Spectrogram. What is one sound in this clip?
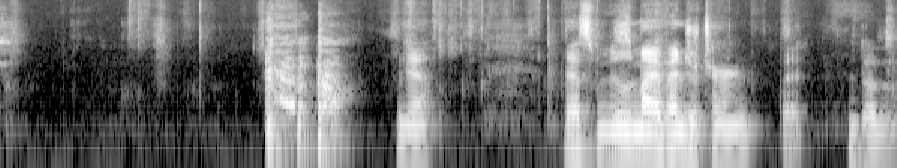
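Playing cards riffle as they are shuffled.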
